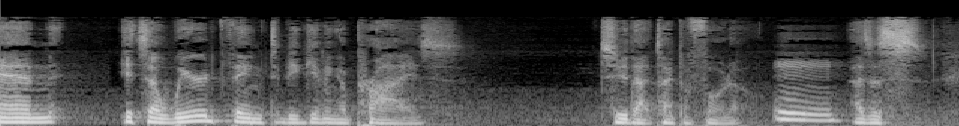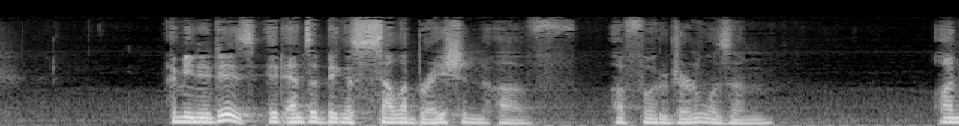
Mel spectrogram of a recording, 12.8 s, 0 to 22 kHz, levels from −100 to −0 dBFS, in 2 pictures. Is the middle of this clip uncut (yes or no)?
yes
